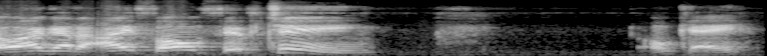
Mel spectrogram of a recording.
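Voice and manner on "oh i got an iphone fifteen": high-pitched mocking brag; mock excited bragging. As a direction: imitate someone showing off a new gadget. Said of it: "you excited about a phone".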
